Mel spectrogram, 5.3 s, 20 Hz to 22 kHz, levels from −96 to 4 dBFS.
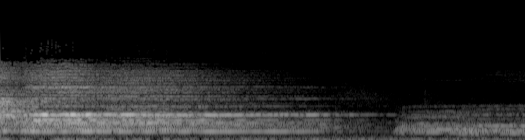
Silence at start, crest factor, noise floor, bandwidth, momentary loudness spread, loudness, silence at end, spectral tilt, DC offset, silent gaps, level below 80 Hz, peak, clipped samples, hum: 0 s; 18 dB; -61 dBFS; 4.7 kHz; 20 LU; -35 LUFS; 0 s; -4 dB/octave; under 0.1%; none; -66 dBFS; -18 dBFS; under 0.1%; none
